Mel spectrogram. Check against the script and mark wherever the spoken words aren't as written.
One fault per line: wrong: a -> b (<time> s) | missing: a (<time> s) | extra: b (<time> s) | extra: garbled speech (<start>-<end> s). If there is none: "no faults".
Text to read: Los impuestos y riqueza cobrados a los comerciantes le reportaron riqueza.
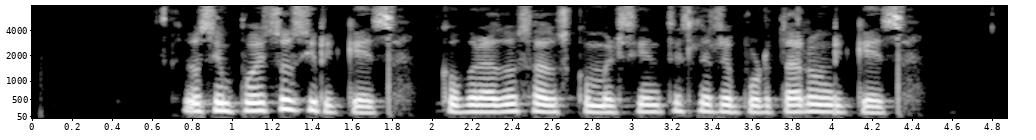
no faults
